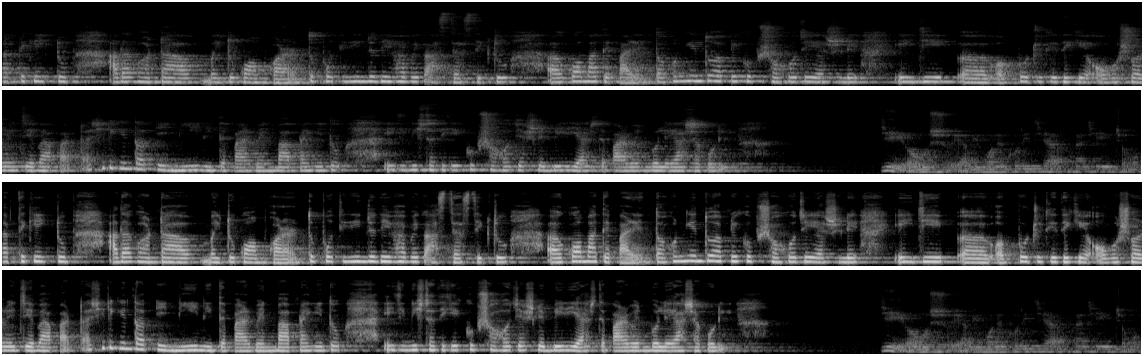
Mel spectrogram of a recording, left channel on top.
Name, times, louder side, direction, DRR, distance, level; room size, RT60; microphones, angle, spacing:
voice 1, 0.0-19.1, right 6 dB, 75° right, 15 dB, 0.3 m, -20 dB
voice 2, 20.2-22.7, equal, ahead, 1 dB, 1.1 m, -37 dB
7.2 x 5.9 x 5.2 m, 1.2 s
head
